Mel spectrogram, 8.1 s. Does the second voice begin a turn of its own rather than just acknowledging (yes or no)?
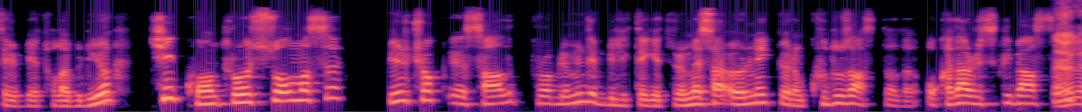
no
